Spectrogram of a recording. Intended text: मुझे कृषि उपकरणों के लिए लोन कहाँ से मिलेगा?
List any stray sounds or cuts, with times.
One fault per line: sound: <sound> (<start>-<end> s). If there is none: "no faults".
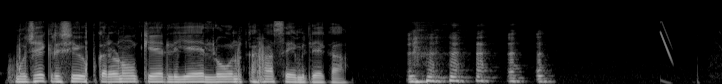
sound: laugh (4.1-5.6 s)
sound: chirp (6.6-6.7 s)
